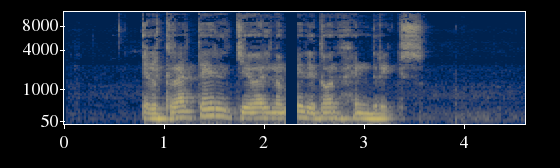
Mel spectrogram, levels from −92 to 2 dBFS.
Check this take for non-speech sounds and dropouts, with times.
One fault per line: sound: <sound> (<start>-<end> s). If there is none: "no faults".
sound: dropout (2.2-2.3 s)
